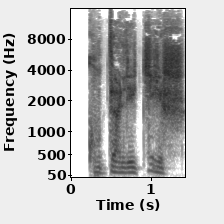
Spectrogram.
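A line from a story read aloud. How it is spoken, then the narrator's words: Hissing in ear. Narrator (Russian): зашипел он мне в самое ухо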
